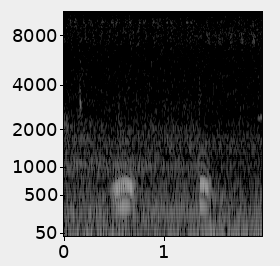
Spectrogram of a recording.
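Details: Two short, low, muffled croaks from a little bittern, the second quieter, under a second apart, set against faint steady hiss.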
